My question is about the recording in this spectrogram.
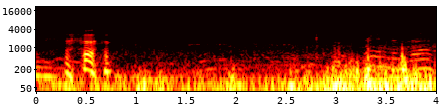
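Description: Brief snatches of people talking over a low rumble of wind on the microphone, which grows stronger in the second half.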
